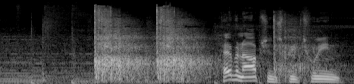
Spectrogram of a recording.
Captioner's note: gun fires twice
